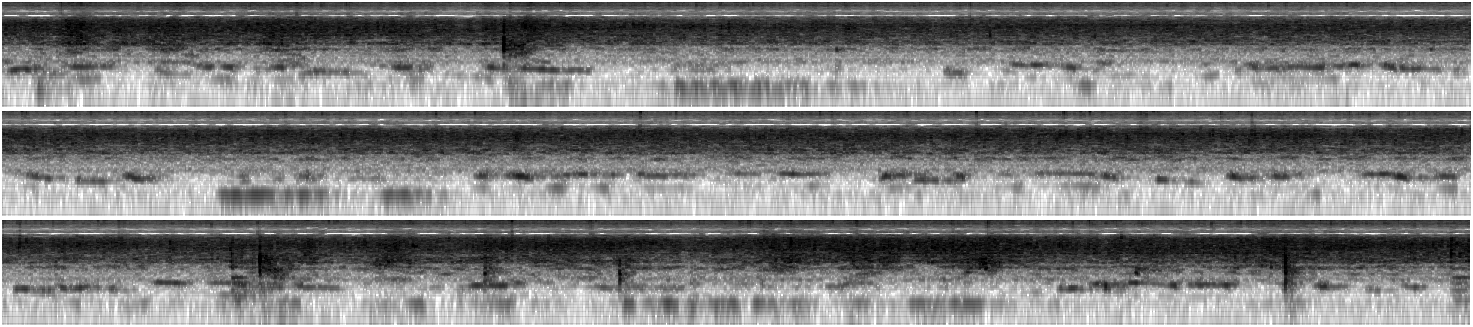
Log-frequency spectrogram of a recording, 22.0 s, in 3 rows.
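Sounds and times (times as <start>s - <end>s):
meat sizzling in a frying pan: 0.0s - 22.0s
spatula scraping and knocking pan: 2.4s - 2.8s, 15.8s - 22.0s.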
